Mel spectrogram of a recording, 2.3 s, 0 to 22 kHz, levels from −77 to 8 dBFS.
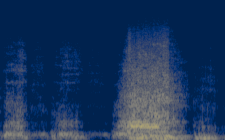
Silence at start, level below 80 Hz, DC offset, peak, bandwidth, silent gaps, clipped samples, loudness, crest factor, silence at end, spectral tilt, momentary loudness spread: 0 s; -36 dBFS; under 0.1%; -12 dBFS; 14 kHz; none; under 0.1%; -25 LUFS; 16 dB; 0.05 s; -6.5 dB/octave; 20 LU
